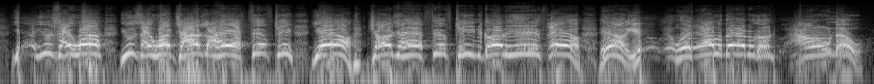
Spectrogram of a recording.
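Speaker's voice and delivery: shouted high and loud football chatter; mock coworkers shouting about football at lunch; loud lunch talk. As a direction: yell the scores across the lunch table. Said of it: "even when they eat lunch".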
